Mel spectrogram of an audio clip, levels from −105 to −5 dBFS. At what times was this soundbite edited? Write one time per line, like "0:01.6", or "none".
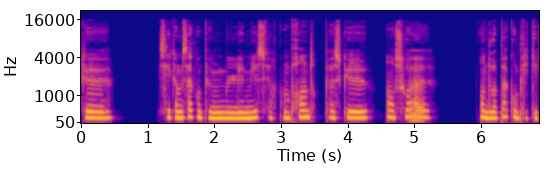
0:04.5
